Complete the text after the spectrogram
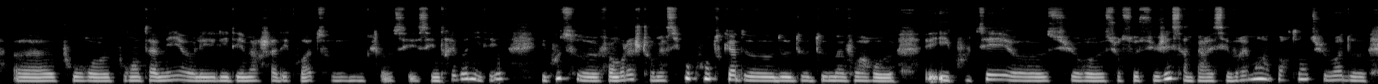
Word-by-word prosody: heu, 165 0 +2
pour, 170 -2 0
heu, 165 - +1
pour 180 - -9
entamer, 175 +3 0
heu, 180 - -1
les 170 0 +3
les 170 0 +1
démarches 170 +1 +1
adéquates. 175 +1 -5
Heu, 170 - -8
donc, 170 -1 -8
heu, 80 - -5
c'est 85 0 -5
c'est - - -3
une - - +4
très 205 - -6
bonne 255 +2 +3
idée. 240 +3 -4 0.4
Écoute, 230 +11 +3
heu, 175 -5 +2
enfin 165 +2 -1
voilà, 195 +6 +2
je - - +2
te - - -4
remercie 180 0 -1
beaucoup, 270 -2 +5
en - - +1
tout 275 +2 -8
cas, 220 -2 +3
de 175 -3 +2
de 170 +1 +4
de 170 0 -4
de 180 - -1
m'avoir, 175 -1 0
heu, 155 0 +4 0.3
é 320 - +3
écoutée, 205 +4 -1
heu, 170 -1 +1
sur, 170 0 -2
heu, 165 0 +1
sur 165 +1 -5
ce 180 - -1
sujet, 185 +8 +4
ça 225 -10 +2
me 170 - -1
paraissait 165 0 0
vraiment 225 +9 +3
important, 240 0 -5
tu 235 -4 -6
vois 200 +1 -5
de, 180 -3 -3
175 Hz, 225 wpm, -24 LUFS, 170-200 Hz, 0.4 s, beaucoup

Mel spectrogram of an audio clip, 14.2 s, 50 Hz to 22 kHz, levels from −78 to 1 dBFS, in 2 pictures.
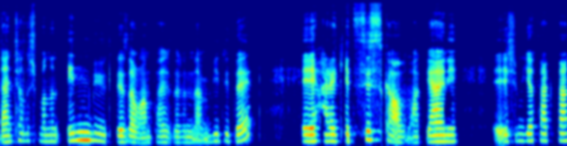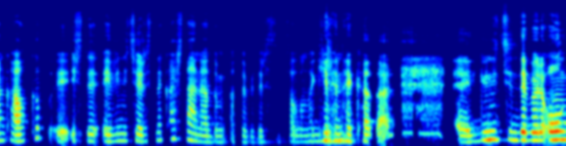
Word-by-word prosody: evden 165 +1 -1
çalışmanın 190 -2 -12
en 215 +2 +3
büyük 190 -4 -10
dezavantajlarından 150 0 -6
biri 185 -1 -11
de, 190 +6 -2 0.6
eee, 180 0 +7
hareketsiz 185 +5 -1
kalmak. 155 -3 -3
Yani, 175 +1 +4 0.4
eee, - - -3
şimdi 190 +2 -7
yataktan 195 +1 -2
kalkıp 180 +8 +1 0.2
eee, 435 0 -3
işte, 185 - -9
evin 180 +2 -5
içerisine 190 +1 -6
kaç 245 +3 -13
tane 200 -7 -3
adım 160 0 -11
atabilirsin 160 0 -20
salona 170 +1 -14
girene 195 0 0
kadar. 180 - -2 0.8
Eee, 160 - +1
gün 205 +7 +2
içinde, 220 -2 +5
böyle, 210 -1 +8
10 225 +1 +10
185 Hz, 130 wpm, -25 LUFS, 170-205 Hz, 0.8 s, 10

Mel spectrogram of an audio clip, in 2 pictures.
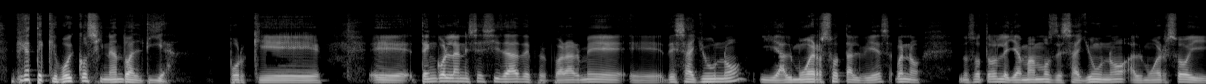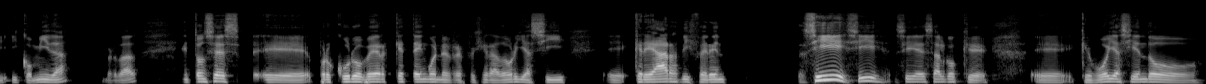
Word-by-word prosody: fíjate 210 +1 +3
que 130 - 0
voy 140 +5 +6
cocinando 120 -7 +2
al 100 -5 +2
día, 90 -6 -5 0.5
porque, 95 -2 -1 0.4
eh, 105 -2 -1
tengo 140 +4 +2
la 145 -1 +3
necesidad 130 -2 -1
de 120 -1 -3
prepararme, 105 +3 -3
eh, 95 0 -8
desayuno 130 - -1
y 105 -2 -3
almuerzo, 115 +5 +2
tal 110 -3 -2
vez 105 +6 -4
bueno, 120 -5 -1 0.4
nosotros 120 +3 -4
le 120 -3 +1
llamamos 110 +2 0
desayuno, 110 +4 -2
almuerzo, 105 +3 -2
y 95 -3 -4
y 105 - -7
comida, 110 +3 -1 0.3
¿verdad? - - -4 0.4
Entonces, 135 +5 +1
eh, 100 -2 0
procuro 130 +3 +4
ver 125 +1 +4
qué 130 - 0
tengo 120 -1 +1
en 110 - -2
el 105 - -1
refrigerador 105 +2 -3
y 115 - -1
así, 105 +1 -3 0.4
eh, 100 -1 -7
crear 125 +2 +6
diferen 115 -1 +1 0.7
sí, 195 0 +8
sí, 150 -6 +1
sí, 130 -2 -4
es 120 0 -2
algo 125 0 -1
que, 100 -6 -3 0.4
eh, 100 0 -5
que 105 - -3
voy 120 +7 +2
haciendo 110 -7 0
115 Hz, 130 wpm, -24 LUFS, 100-125 Hz, 0.7 s, sí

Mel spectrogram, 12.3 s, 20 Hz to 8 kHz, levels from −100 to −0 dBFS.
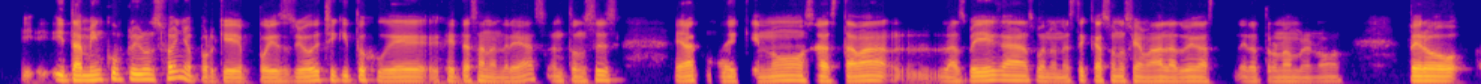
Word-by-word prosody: y 295 -3 -2
y - - +1
también 125 +2 +6
cumplir 140 0 +3
un 140 -1 +3
sueño, 170 +6 +1
porque 95 -2 0
pues 95 0 -2
yo 100 +1 +2
de 120 - +2
chiquito 120 +1 -2
jugué 105 -1 0
GTA - - -1
San 110 - -2
Andreas, 95 +9 -5
entonces 105 +4 -4 0.4
era 110 +2 +4
como 115 -3 -9
de 100 - +1
que - - -8
no 115 +4 0
o 115 - -2
sea 110 - +1
estaba, 110 +3 +2
l - - -12 0.3
Las 95 -2 -5
Vegas. 115 0 +2
Bueno, 100 -3 -4
en 95 - -6
este 95 - -5
caso 105 +1 -2
no 105 - -3
se 110 - -3
llamaba 100 0 -1
Las 95 -1 -1
Vegas, 100 -1 -2 0.2
era 100 -1 -6
otro 95 0 -10
nombre, 95 -1 -6
¿no? 100 +3 -11 0.5
Pero, 110 -1 +5
105 Hz, 200 wpm, -24 LUFS, 100-120 Hz, 0.5 s, también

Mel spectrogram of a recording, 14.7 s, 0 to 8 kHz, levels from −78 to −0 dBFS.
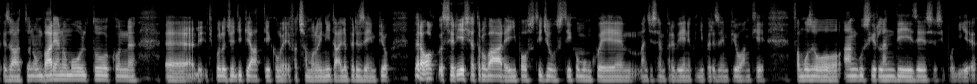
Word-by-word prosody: esatto, 95 +1 -2
non 100 0 -1
variano 110 +1 +6
molto 110 0 +2
con, 95 -2 -3
ehm, 90 -1 -2
le - - -5
tipologie 105 - 0
di 105 +1 -2
piatti 95 0 0
come 90 -1 -5
facciamo 90 -2 -4
noi 90 0 -1
in 95 - -3
Italia 90 -1 0
per 95 +1 -6
esempio, 95 +2 -2 0.3
però 135 0 +6
ecco - - -1
se 110 - +1
riesci 120 0 +6
a - - 0
trovare 100 -4 +4
i 95 0 -2
posti 100 +2 -3
giusti 95 -1 -3
comunque, 90 0 -1
mhmm, 90 -1 -10
mangi 90 +1 -10
sempre 90 0 -8
bene, 90 0 -3
quindi 90 0 -12
per 90 - -10
esempio 90 0 -5
anche 90 0 -8 0.4
famoso 95 -1 0
Angus 100 0 -1
irlandese, 95 -1 +1
se 95 - -8
si - - -9
può - - -14
dire, - - -7
95 Hz, 170 wpm, -25 LUFS, 90-100 Hz, 0.4 s, variano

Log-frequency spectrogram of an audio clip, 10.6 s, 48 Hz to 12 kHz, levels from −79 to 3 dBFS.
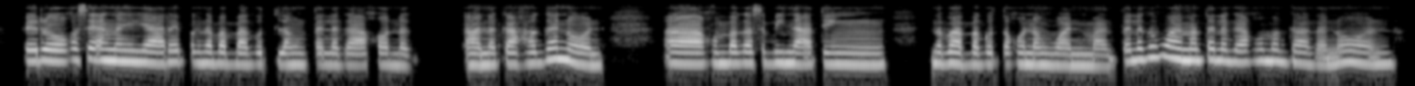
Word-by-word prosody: Pero 240 0 +3
kasi 260 +2 0
ang 250 -2 +5
nangyayari 230 -1 +2
'pag 225 -2 -7
nababagot 200 -1 -1
lang 195 0 -3
talaga 195 -1 -2
ako 195 +1 -3
nag 185 +2 -6 0.4
ah, 195 - +4
nagkakagano'n, 205 +1 +1 0.5
ah, 205 -1 +6
kumbaga 210 0 -1
sabihin 215 0 -2
nating 200 -2 -2 0.3
nababagot 205 -1 0
ako 200 +1 -3
ng 195 -1 -1
one 185 0 -1
month, 180 +8 -5
talagang 265 +6 0
one-month 250 -4 +5
talaga 240 -3 +1
ako 245 - -6
maggagano'n. 215 -2 -3
210 Hz, 145 wpm, -22 LUFS, 195-230 Hz, 0.5 s, ah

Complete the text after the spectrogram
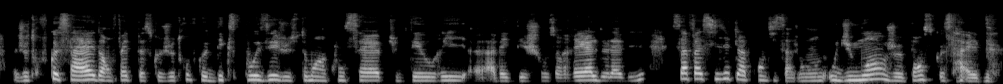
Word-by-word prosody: Je 165 +3 -4
trouve 185 - -10
que 250 - +7
ça 210 -1 +7
aide 215 - +4
en 180 -2 +2
fait, 200 -2 -3
parce 175 0 -6
que 175 - -8
je 180 +2 -5
trouve 225 +2 -8
que 190 - 0
d'exposer 205 +3 0
justement 185 +1 -3
un 170 - -8
concept, 185 0 -1
une 165 - -17
théorie, 180 +2 -2
heu, - - -6
avec 165 -1 -2
des 165 - -5
choses 170 +1 -6 0.2
réelles 195 +1 +5
de 180 - -5
la 170 -1 0
vie, 185 +8 -8 0.3
ça 260 0 +4
facilite 255 0 0
l'apprentissage. 195 -7 -2
Ou 170 +2 -5
ou 195 0 0
du 180 +2 +1
moins, 225 +4 +5
je 175 -4 -1
pense 200 +6 -1
que 175 - -8
ça 160 - -1
aide. 155 +1 -2
185 Hz, 225 wpm, -22 LUFS, 175-205 Hz, 0.3 s, que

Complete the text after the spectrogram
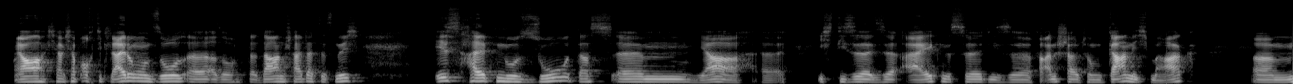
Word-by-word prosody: Ja, 130 +2 +8
ich 130 - -15
habe 135 - -1
ich 150 - -12
habe 150 - -4
auch 150 - -5
die - - -13
Kleidung 155 0 +5
und 140 -4 -1
so, 140 +2 +2
äh, - - -8
also 115 -2 -4
da 115 -1 -8
daran 125 +1 +2
scheitert's 130 +1 -3
jetzt 120 +1 -10
nicht. 150 +1 -3 0.7
Ist 165 +2 -3
halt 150 -1 +4
nur 135 -4 +1
so, 135 +10 -2
dass, 130 -4 -9
ähm, 120 -2 -1
ja, 100 +2 +2 0.2
äh, 100 0 -14 0.3
ich - - -12
diese 120 -1 -1
diese 110 +2 -6
Ereignisse, 120 +1 -2
diese 110 -1 -8
Veranstaltung 115 -2 -4
gar 120 +6 +7
nicht 125 -4 -3
mag, - - 0 0.6
ähm, 110 +1 -1
125 Hz, 160 wpm, -26 LUFS, 115-135 Hz, 0.7 s, Ja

